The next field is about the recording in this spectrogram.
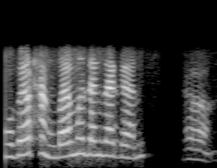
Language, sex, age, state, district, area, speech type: Bodo, female, 18-30, Assam, Udalguri, urban, conversation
